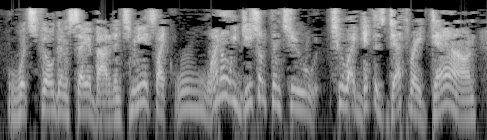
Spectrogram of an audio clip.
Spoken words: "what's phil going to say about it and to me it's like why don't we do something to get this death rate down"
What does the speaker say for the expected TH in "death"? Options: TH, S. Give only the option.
TH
